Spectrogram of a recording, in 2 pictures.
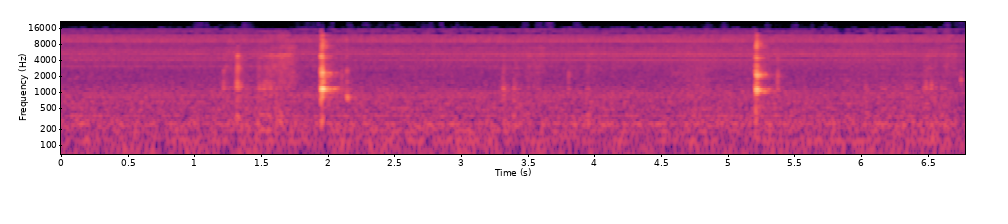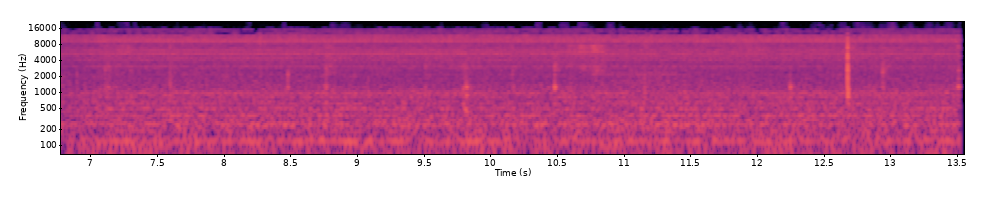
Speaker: I've never known a child to get hiccups this much.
